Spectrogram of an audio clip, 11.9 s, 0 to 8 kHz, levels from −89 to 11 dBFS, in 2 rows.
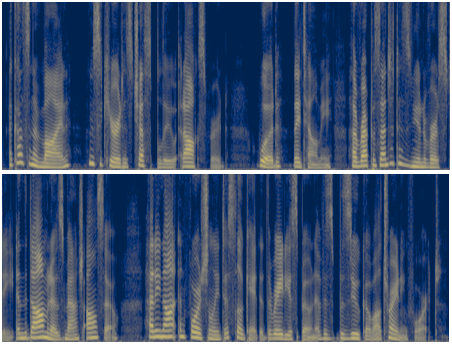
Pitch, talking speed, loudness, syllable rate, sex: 210 Hz, 195 wpm, -20 LUFS, 6.5 syllables/s, female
